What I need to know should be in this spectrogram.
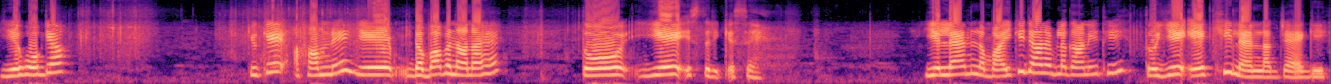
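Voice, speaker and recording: A woman's voice: sits high, slow, long pauses. A woman teaching a dressmaking tutorial, explaining each step patiently and repeating every measurement.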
